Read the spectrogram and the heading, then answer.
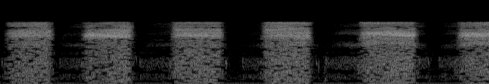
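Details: Nestling owls in a cavity, mother delivering prey before dawn at 04:47 PST; loud, drawn-out hissing screeches repeat about once a second in a regular rhythm.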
